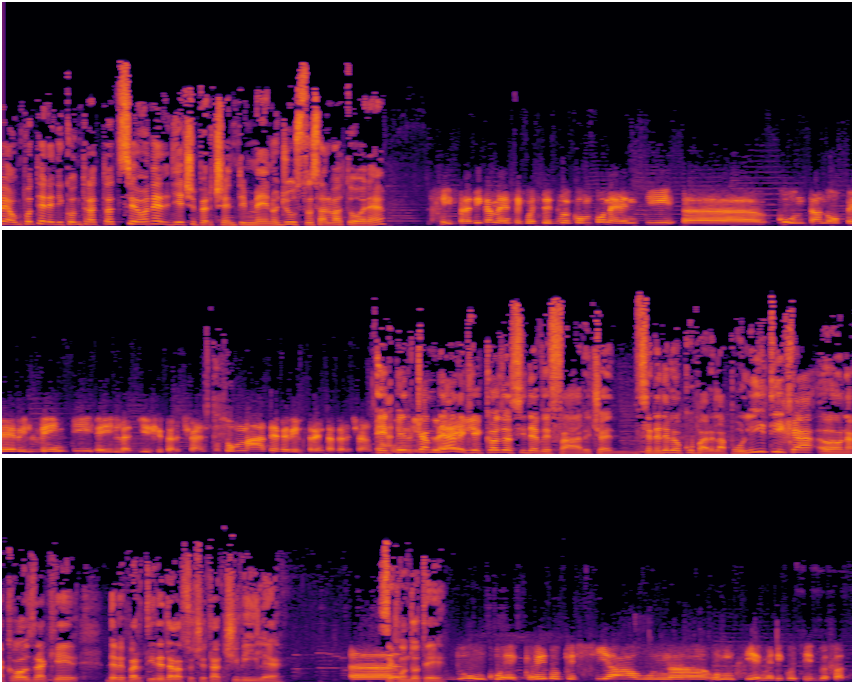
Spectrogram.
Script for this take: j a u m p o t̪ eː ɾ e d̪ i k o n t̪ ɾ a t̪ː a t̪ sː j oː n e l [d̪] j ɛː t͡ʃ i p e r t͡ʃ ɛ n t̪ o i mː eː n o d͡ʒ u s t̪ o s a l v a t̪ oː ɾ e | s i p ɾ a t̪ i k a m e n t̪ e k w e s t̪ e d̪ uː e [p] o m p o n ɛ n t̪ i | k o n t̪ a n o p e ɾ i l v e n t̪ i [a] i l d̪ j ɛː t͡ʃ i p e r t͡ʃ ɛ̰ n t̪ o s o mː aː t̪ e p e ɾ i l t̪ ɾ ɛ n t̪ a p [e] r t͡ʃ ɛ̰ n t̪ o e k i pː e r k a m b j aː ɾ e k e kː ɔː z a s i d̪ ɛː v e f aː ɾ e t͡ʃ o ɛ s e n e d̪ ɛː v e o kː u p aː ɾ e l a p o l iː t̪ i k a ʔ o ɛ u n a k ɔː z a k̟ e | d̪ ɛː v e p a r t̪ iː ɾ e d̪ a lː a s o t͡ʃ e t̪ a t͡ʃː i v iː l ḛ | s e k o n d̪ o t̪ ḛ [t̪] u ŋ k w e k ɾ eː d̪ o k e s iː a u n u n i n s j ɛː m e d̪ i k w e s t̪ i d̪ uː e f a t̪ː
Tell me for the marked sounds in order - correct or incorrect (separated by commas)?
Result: correct, incorrect, incorrect, correct, incorrect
